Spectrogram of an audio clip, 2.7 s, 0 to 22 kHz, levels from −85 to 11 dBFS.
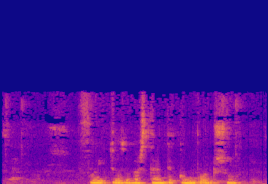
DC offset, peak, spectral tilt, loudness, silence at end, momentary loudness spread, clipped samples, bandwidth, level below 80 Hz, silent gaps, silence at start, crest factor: under 0.1%; 0 dBFS; -6.5 dB/octave; -11 LUFS; 0.1 s; 6 LU; under 0.1%; 11.5 kHz; -40 dBFS; none; 0.1 s; 12 dB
